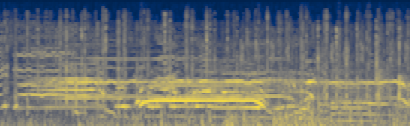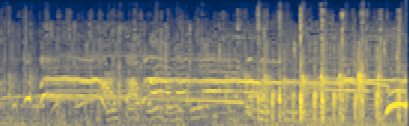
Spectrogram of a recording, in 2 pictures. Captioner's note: clapping and cheering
